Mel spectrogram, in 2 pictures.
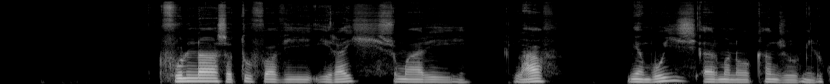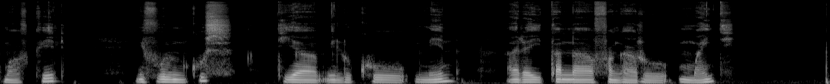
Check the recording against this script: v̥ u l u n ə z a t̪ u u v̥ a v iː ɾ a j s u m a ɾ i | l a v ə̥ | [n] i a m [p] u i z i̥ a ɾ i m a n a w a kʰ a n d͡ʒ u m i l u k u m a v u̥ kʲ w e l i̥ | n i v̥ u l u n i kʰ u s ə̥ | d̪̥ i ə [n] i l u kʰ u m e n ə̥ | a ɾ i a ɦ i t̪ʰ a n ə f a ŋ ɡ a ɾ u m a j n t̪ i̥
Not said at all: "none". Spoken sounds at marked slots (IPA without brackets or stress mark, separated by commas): m, b, m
